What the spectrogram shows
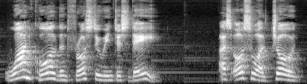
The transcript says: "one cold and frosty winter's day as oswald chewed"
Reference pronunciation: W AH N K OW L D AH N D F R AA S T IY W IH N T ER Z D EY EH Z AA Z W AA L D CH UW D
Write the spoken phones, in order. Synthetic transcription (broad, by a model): W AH N K OW L D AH N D F R AA S T IY W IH N T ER S D EY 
